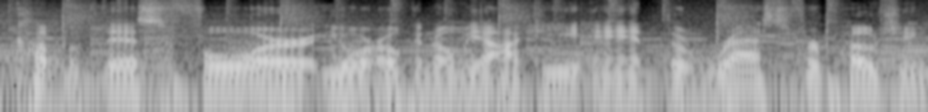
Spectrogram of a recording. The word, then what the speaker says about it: okonomiyaki: here with another episode it is pronounced oko nomi aki okonomiyaki okonomiyaki is literally a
